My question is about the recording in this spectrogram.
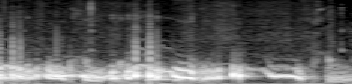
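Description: Domestic pigeon (rock pigeon, Columba livia) cooing: a run of low coos that waver up and down in pitch.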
